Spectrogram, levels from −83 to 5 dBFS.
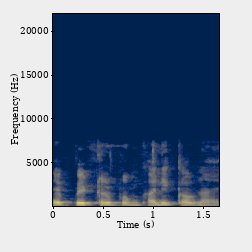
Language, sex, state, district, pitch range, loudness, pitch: Marathi, male, Maharashtra, Nagpur, 110-145 Hz, -19 LUFS, 135 Hz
